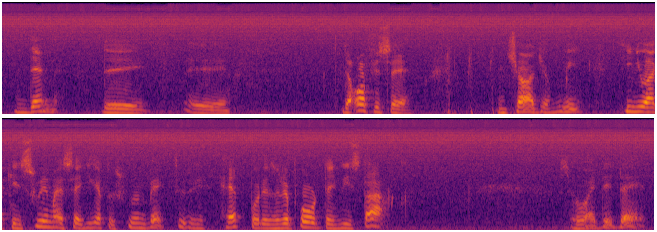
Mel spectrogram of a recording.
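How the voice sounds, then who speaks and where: A man with a fairly high pitch and lively intonation speaks at a moderate pace, leaving long, frequent pauses, amid noticeable background noise. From Poland. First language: Polish. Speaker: Holocaust survivor. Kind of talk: testimony. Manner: halting.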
